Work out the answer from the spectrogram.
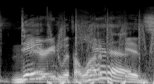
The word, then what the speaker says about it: David Guetta: Say it right. What is it, David? I'm sorry, but I don't know the DJ scene like you guys do, okay? I'm It's David Guetta.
